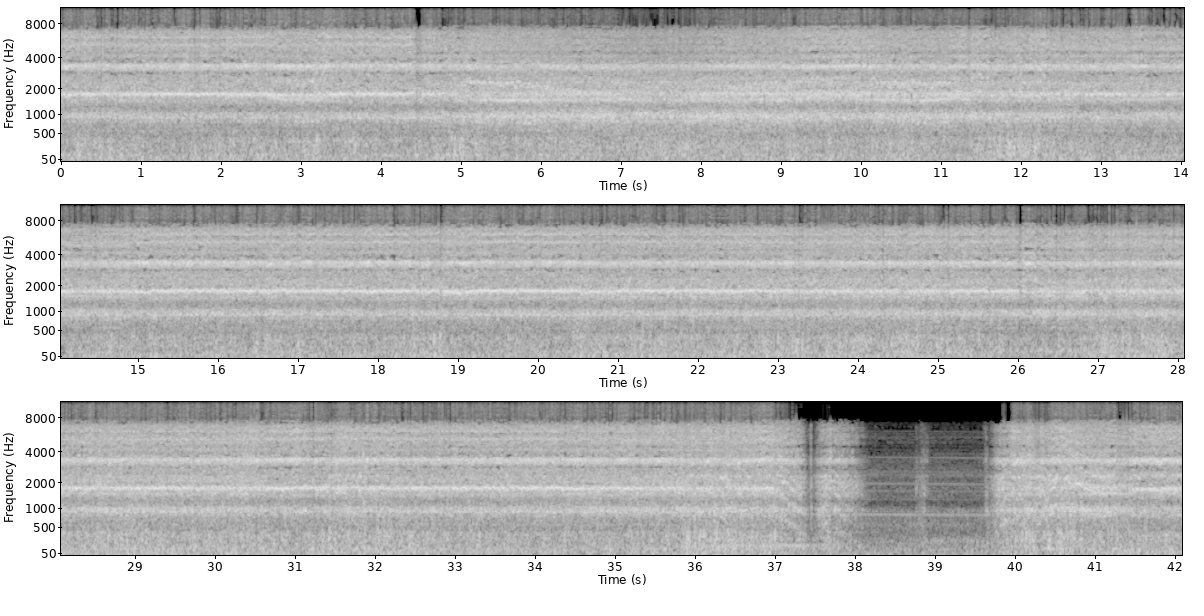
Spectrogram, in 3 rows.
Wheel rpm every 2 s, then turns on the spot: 230, 220, 220, 190, 210, 220, 230, 230, 230, 230, 230, 230, 240, 230, 230, 230, 230, 230, 150, 20, 200.
none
